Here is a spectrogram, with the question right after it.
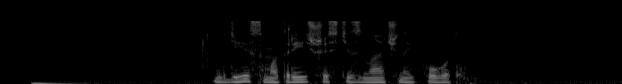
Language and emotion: Russian, sad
